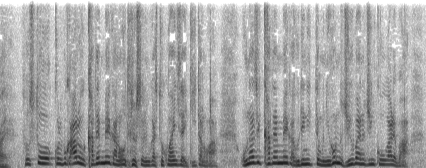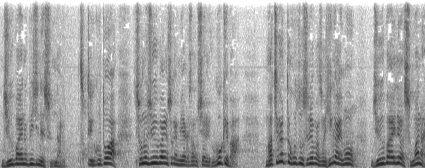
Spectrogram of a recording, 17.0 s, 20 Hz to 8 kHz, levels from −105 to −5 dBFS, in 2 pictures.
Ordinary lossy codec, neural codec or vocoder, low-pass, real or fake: none; none; none; real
